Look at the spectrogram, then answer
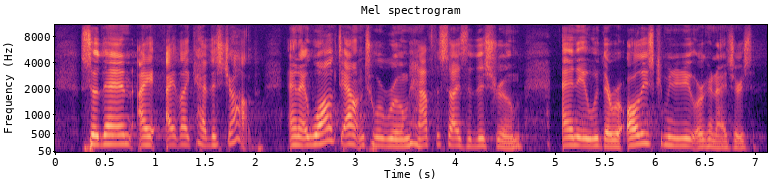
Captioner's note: none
